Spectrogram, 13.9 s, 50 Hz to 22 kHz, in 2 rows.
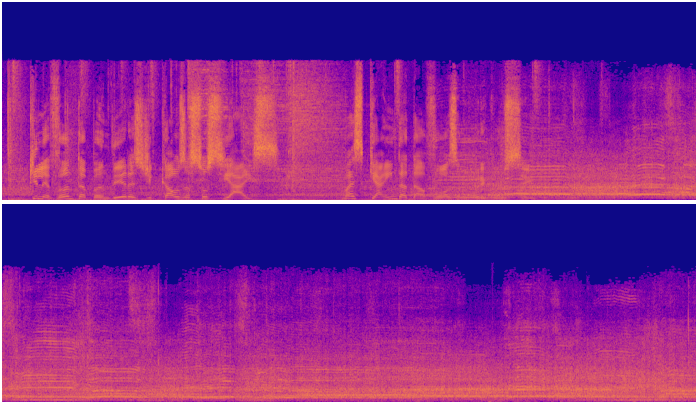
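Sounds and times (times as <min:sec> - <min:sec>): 
speech: 0:00.3 - 0:05.9
huge crowd of football fans chanting in unison at a stadium in Brazil: 0:04.5 - 0:13.8.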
